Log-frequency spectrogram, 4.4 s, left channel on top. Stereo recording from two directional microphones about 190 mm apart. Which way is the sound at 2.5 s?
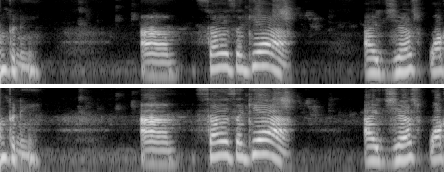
25° right (ahead or behind).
